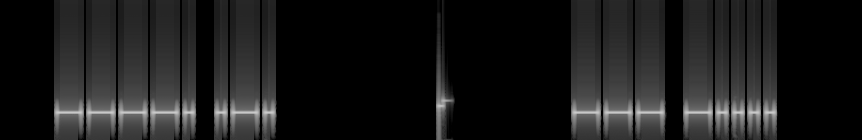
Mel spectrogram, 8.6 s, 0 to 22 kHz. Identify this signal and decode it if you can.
Morse code, heard as a keyed tone, about 15 wpm, 700 Hz. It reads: 9R O6
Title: Single-Letter Single-Number 15wpm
